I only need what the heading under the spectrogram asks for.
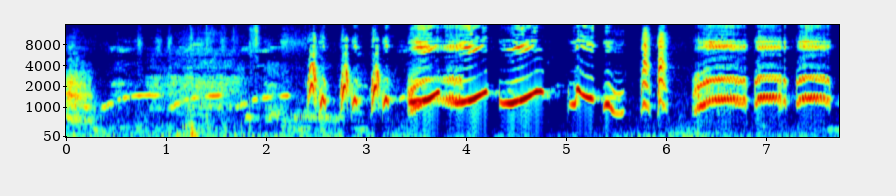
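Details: In a bamboo thicket a wild laughingthrush starts with soft rising whistles, then breaks into loud, wavering, looping phrases and bursts of ringing notes.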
